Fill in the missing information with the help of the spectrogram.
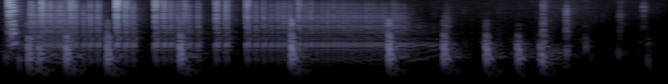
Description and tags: Creaking Chair straining under stress long slow stress strain door opening
Long slow creaking from an office chair that makes a lot of noise, creaking and straining when you sit on it.
This sound could also easily be an old door slowly opening.
There has been some noise reduction and EQing applied.
chair, creak, creaking, door, metallic, open, opening, squeak, squeaky, wooden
